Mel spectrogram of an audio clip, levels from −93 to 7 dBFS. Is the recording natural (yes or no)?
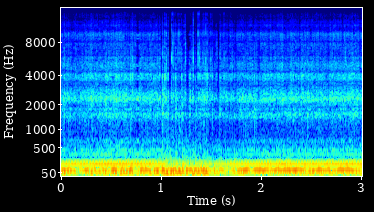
yes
